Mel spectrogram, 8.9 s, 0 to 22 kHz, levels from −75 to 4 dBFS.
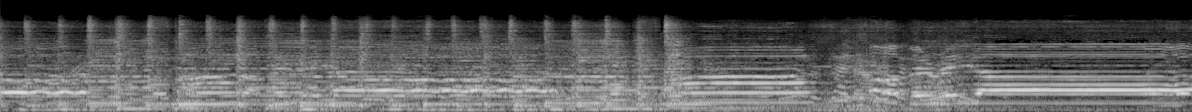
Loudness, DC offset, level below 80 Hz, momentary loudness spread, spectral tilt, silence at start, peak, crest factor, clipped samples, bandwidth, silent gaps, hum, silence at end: -14 LUFS; under 0.1%; -40 dBFS; 5 LU; -4 dB/octave; 0 s; -2 dBFS; 12 dB; under 0.1%; 12.5 kHz; none; none; 0 s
